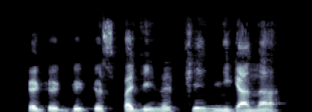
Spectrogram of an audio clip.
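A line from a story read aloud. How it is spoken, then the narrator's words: Uncertain guess. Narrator (Russian): неуверенно предположил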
